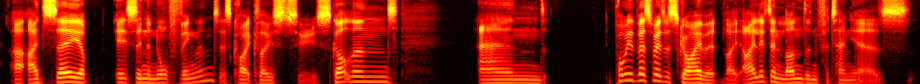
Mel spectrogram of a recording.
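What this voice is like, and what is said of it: Southern English accent. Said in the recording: “no one would guess from my accent that I'm from there. Everyone would think I'm from the south of the UK ... they'll never guess from how I speak”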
